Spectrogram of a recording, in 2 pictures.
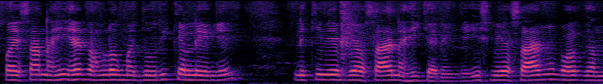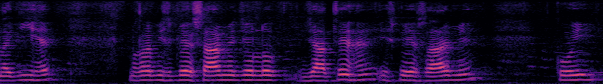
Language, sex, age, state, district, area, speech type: Hindi, male, 30-45, Uttar Pradesh, Prayagraj, rural, spontaneous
